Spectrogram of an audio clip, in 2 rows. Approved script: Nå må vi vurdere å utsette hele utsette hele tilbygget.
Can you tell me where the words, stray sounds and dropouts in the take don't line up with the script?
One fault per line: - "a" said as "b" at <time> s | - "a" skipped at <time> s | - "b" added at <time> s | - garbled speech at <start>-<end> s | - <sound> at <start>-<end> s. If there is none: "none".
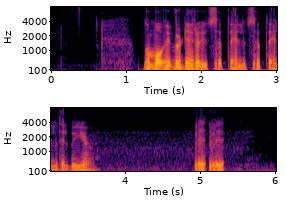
- laugh at 4.9-5.3 s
